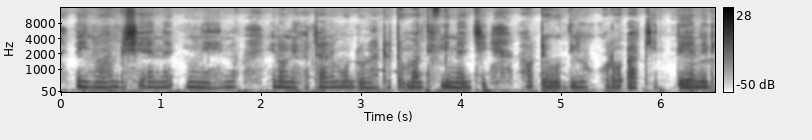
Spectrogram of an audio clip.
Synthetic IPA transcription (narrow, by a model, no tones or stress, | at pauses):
ðeinewambiʃɛ̰nainenɔeɾonekataɾemodoɾatotomaðifḭnad͡ʒiaotɛ̰ɣo̰ðiokoɾo̰ʔakeeaneɾ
